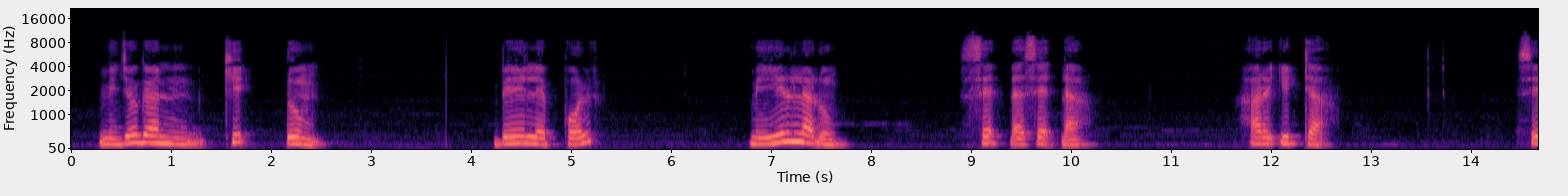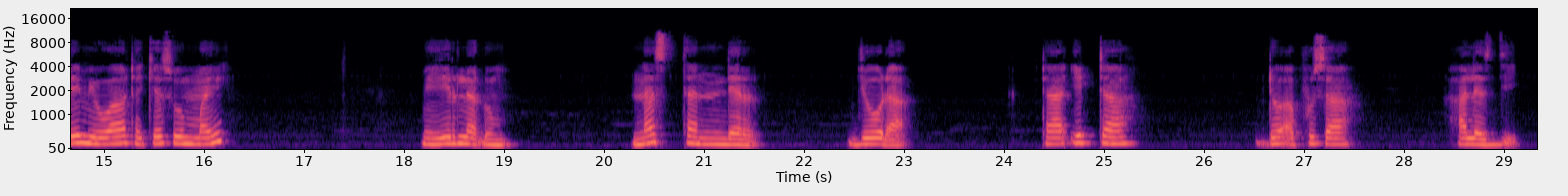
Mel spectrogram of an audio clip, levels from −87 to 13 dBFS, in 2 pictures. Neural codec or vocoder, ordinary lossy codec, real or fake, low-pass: none; MP3, 48 kbps; real; 19.8 kHz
